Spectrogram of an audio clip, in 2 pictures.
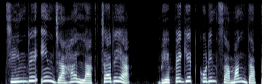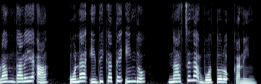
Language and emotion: Santali, fearful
